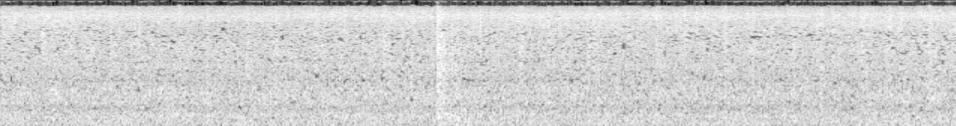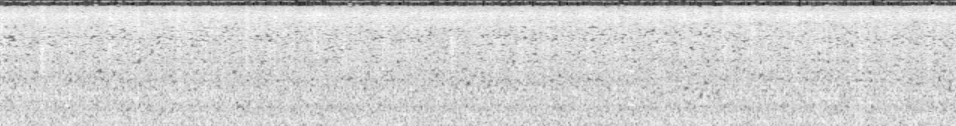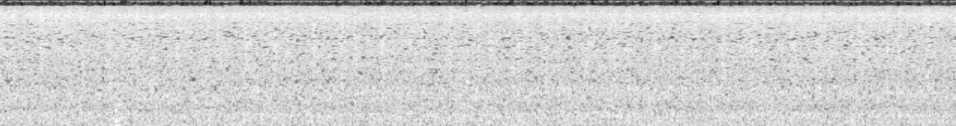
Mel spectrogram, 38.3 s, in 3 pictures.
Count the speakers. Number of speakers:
0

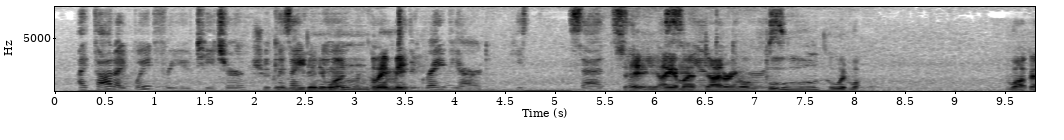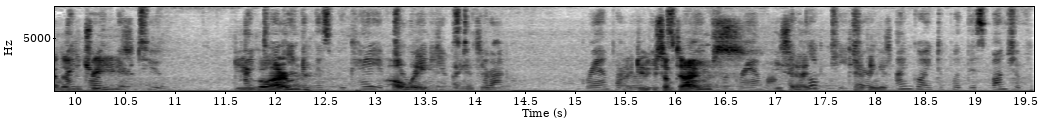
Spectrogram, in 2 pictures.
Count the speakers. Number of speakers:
2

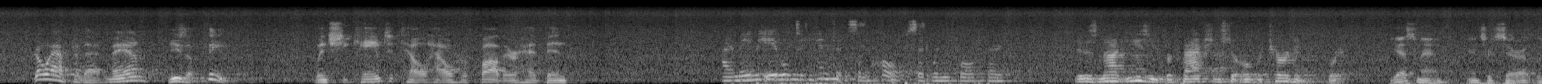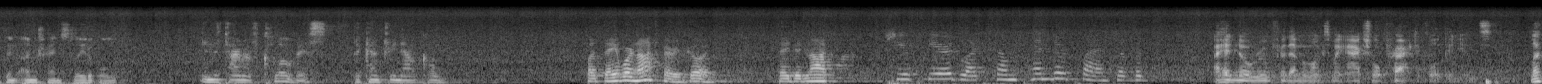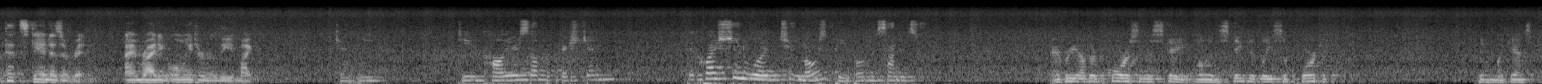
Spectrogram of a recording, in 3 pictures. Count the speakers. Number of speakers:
9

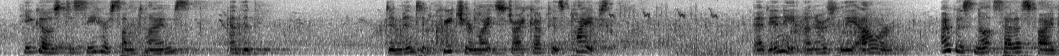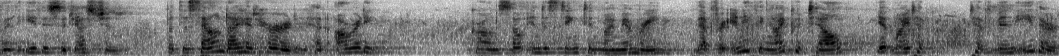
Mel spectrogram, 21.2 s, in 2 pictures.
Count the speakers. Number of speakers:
1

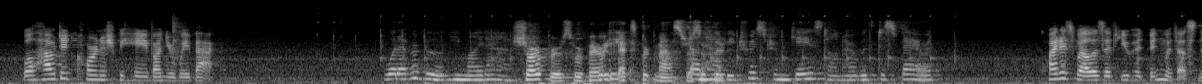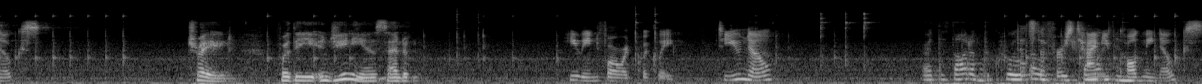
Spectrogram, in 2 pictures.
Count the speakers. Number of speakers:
3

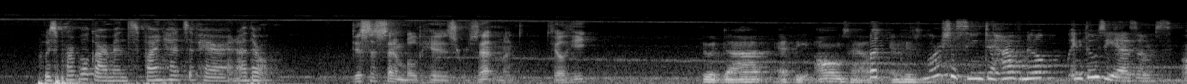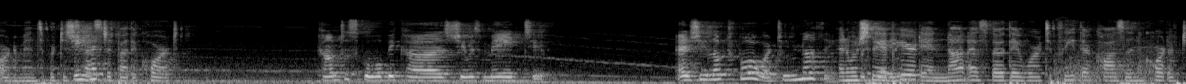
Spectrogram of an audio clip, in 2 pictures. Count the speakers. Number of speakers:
4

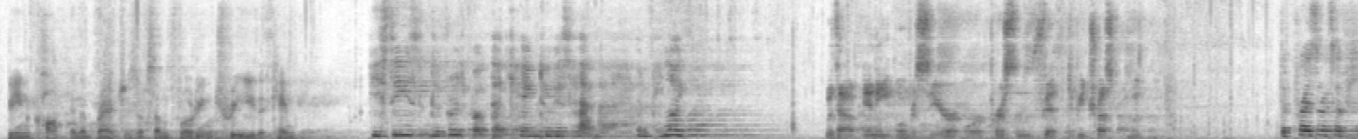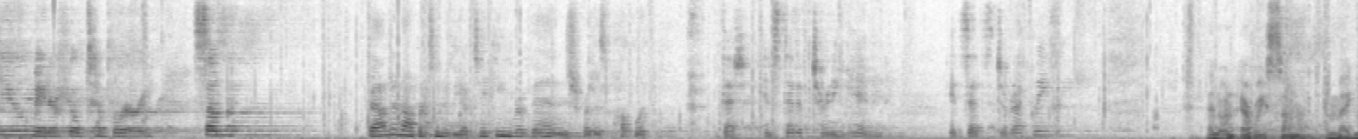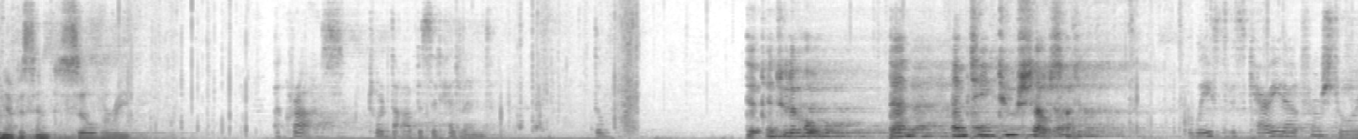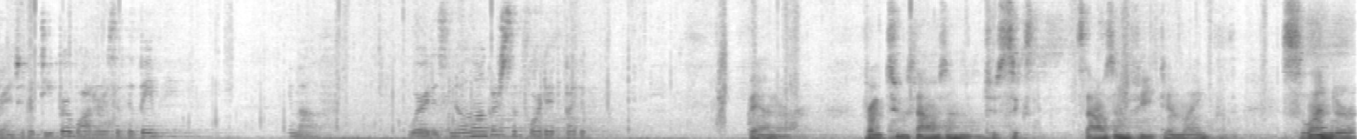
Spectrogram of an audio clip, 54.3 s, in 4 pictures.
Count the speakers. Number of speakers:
7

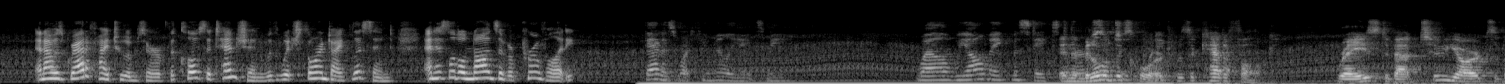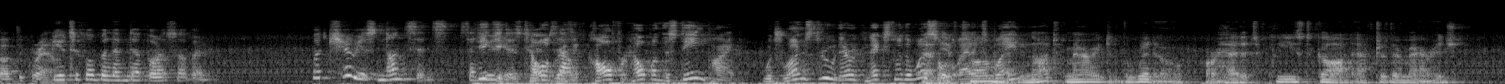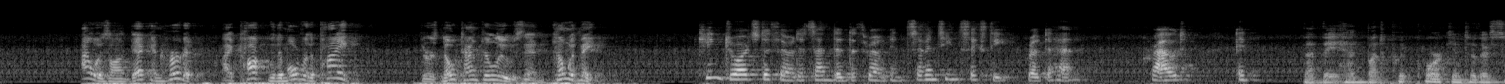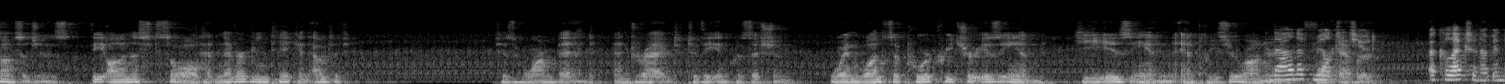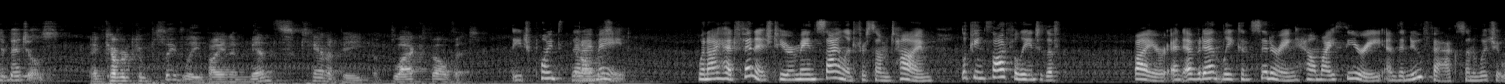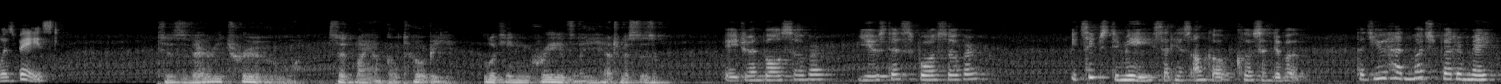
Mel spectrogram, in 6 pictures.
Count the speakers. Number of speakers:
6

